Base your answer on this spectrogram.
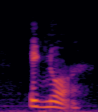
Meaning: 1. To deliberately not listen or pay attention to 2. To pretend to not notice someone or something 3. Fail to notice 4. Not to know
- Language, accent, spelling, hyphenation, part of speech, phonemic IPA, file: English, US, ignore, ig‧nore, verb, /ɪɡˈnoɹ/, En-us-ignore.ogg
